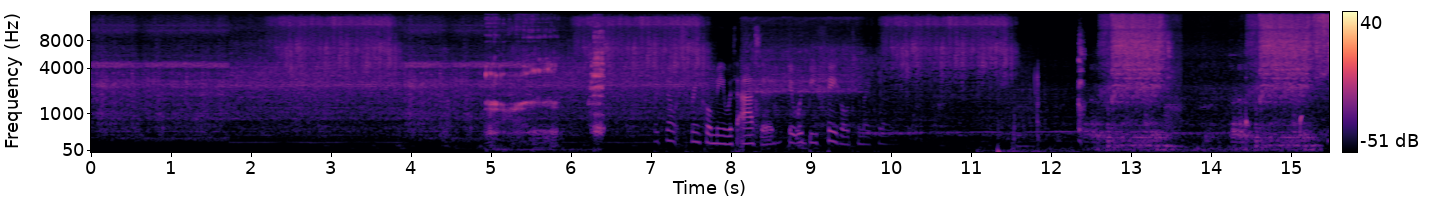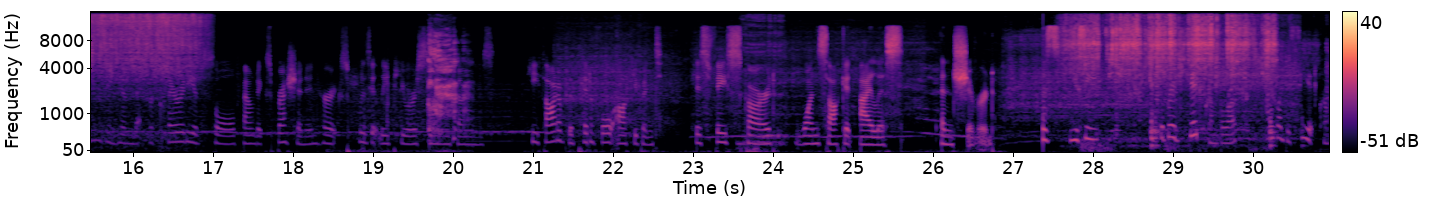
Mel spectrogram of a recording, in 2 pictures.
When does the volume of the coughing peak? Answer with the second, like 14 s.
20 s.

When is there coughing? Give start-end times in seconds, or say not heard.
11.1-12.4, 18.4-20.2.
